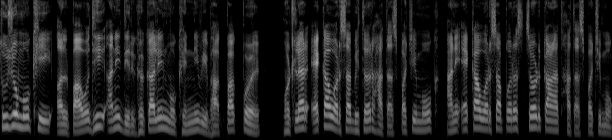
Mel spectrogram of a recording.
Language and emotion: Goan Konkani, neutral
